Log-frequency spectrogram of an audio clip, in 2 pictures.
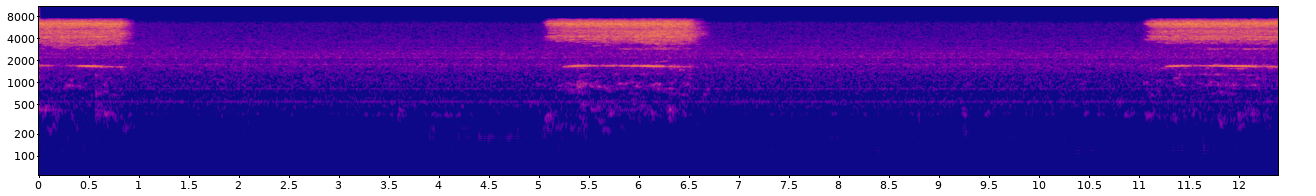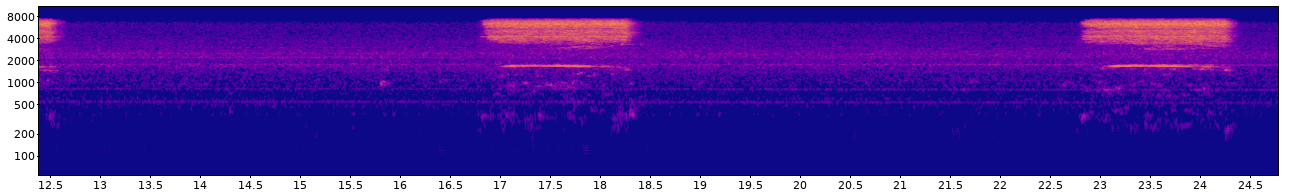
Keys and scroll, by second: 9.0-10.3 typing, 11.7-13.1 typing, 14.1 ctrl+z, 14.3 ctrl+s, 15.8 a.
